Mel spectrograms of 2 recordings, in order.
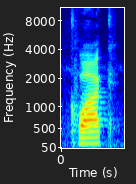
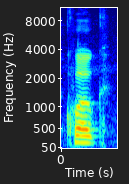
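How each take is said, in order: First: The vowel is a soft A sound. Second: The vowel is an O sound. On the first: "It's like a soft A" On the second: "with an O, it's quoke"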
